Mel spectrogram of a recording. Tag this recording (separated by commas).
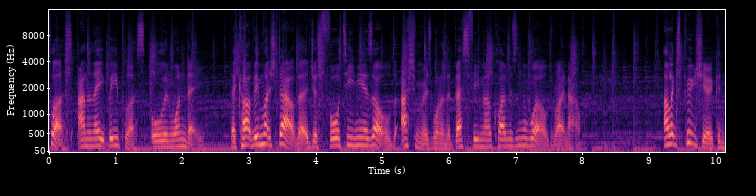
Music, Speech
